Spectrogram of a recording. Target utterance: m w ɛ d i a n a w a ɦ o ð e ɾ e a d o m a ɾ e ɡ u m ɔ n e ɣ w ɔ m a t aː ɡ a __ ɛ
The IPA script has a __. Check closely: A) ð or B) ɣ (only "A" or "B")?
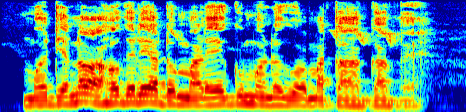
A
